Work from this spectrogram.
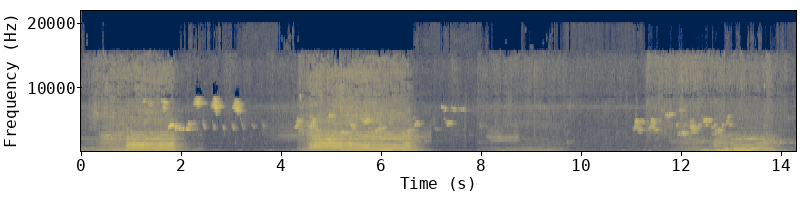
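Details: Cattle calling companions back to the pen, giving four drawn-out moos across the recording, the middle ones loudest and wavering, the last lower and steadier, with bird chirps scattered between calls.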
